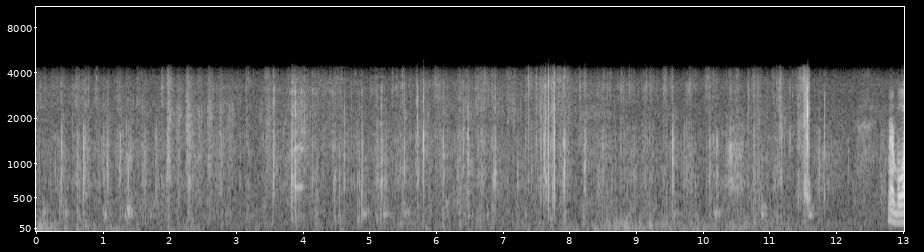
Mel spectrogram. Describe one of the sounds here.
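Horse hooves thud and patter on dry dirt as a horse trots and canters.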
